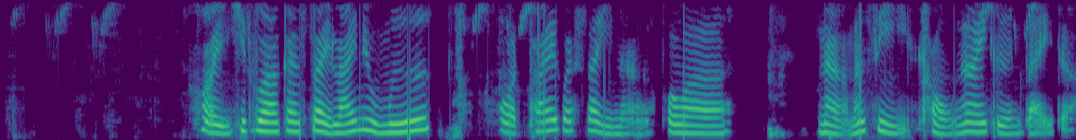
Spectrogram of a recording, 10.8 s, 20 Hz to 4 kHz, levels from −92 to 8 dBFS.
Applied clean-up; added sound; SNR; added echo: none; none; none; none.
